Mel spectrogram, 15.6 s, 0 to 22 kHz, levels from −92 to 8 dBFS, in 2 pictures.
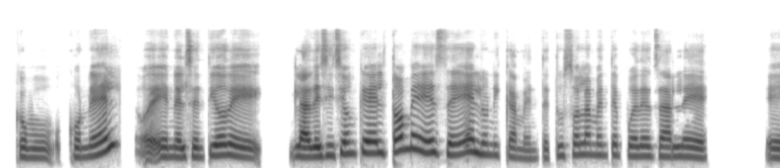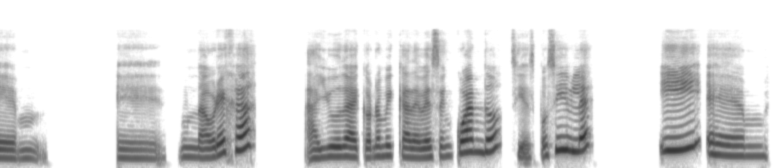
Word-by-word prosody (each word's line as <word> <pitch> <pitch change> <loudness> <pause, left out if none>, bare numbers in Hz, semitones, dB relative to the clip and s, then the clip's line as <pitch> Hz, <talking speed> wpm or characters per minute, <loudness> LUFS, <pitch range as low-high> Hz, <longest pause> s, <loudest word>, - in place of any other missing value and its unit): como 175 -3 -5
con 190 0 -4
él, 255 - +5 0.2
en 190 0 -1
el 180 +1 +1
sentido 215 +4 +1
de 195 -6 +1 0.3
la 190 -2 +4
decisión 215 +6 +1
que 265 -1 +4
él 255 -1 0
tome 310 -1 +4
es 265 -2 -3
de 240 +4 +2
él 265 -3 +2
únicamente, 180 -8 -7
tú, 210 - -8
solamente, 225 0 -4
puedes 205 -1 -4
darle, 195 -3 -1 0.6
em, 165 -3 -5 0.7
eh, 165 -1 -9 0.2
una 185 -2 -4
oreja, 280 - +4 0.6
ayuda 195 +4 +1
económica 195 +2 -3
de 175 - 0
vez 180 +3 -1
en 200 +1 -6
cuando, 285 - +4
si - - -7
es - - -9
posible. 320 +2 +3 0.7
Y, 325 +4 +4
em, 210 -3 -3
205 Hz, 135 wpm, -22 LUFS, 185-250 Hz, 0.7 s, él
